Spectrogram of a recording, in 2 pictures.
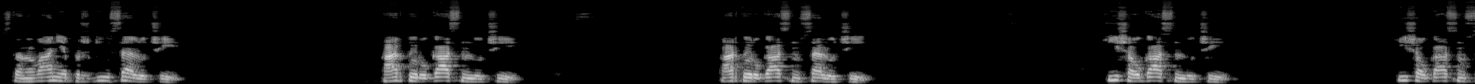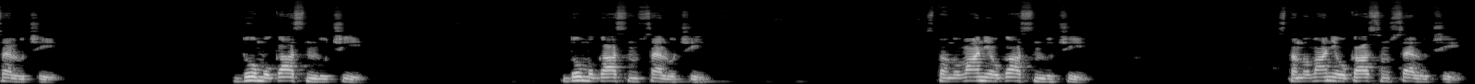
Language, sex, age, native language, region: Slovenian, male, 30-49, Slovenian, Savinja region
